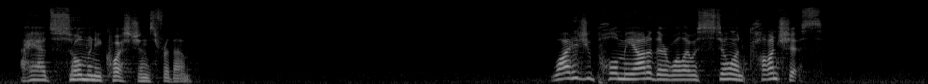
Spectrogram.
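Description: A young girl speaks questioningly.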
